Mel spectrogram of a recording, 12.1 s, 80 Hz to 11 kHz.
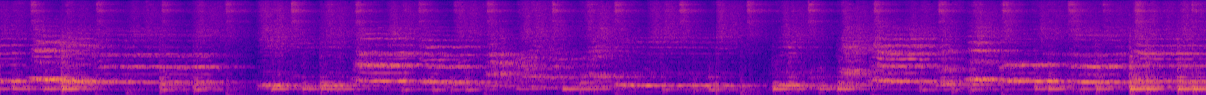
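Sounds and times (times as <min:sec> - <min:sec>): church choir singing a hymn: 0:00.0 - 0:12.0
shakers: 0:00.0 - 0:12.0
tambourine: 0:00.0 - 0:12.0.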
